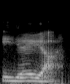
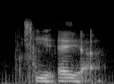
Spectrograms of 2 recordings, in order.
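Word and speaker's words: Aeaea: This is pronounced Eieia. Let me just fix that A there. Eieia is the home of Circe.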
